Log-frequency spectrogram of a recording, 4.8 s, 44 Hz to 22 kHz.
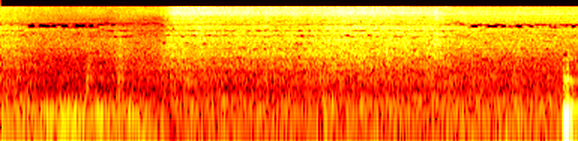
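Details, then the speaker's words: Seiko SKX007 diver's watch with sapphire crystal, new seals, SARB059 crown and aftermarket caseback, pressurised to 11 bar in air and then immersed; after quiet, a sudden steady hiss with faint bubbling; air leaking from the caseback's machined recess, not the seal. "yeah not coming out of the seal I thought it would actually coming out of the machined recess or opening the case back which was my first real pressure test fail"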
